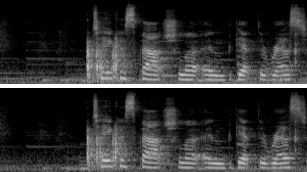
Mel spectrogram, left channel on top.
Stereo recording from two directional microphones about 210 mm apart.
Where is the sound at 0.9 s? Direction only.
10° right (ahead or behind).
